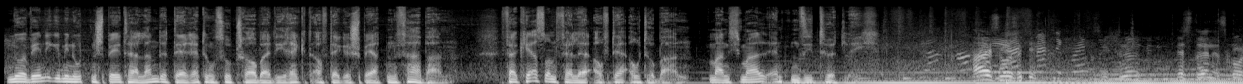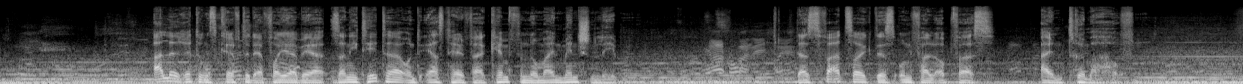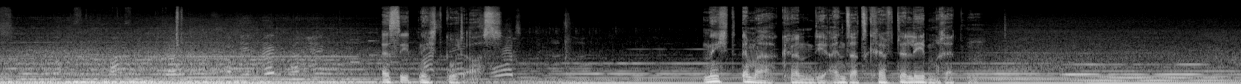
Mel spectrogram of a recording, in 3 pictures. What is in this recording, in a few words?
German documentaries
